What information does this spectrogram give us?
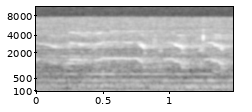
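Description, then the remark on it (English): Seagulls calling at the edge of the English Channel and the Atlantic, a few short, high, wavering cries rising faintly over a steady low background rumble, with no voices. “Ooh, I hear some seagulls.”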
